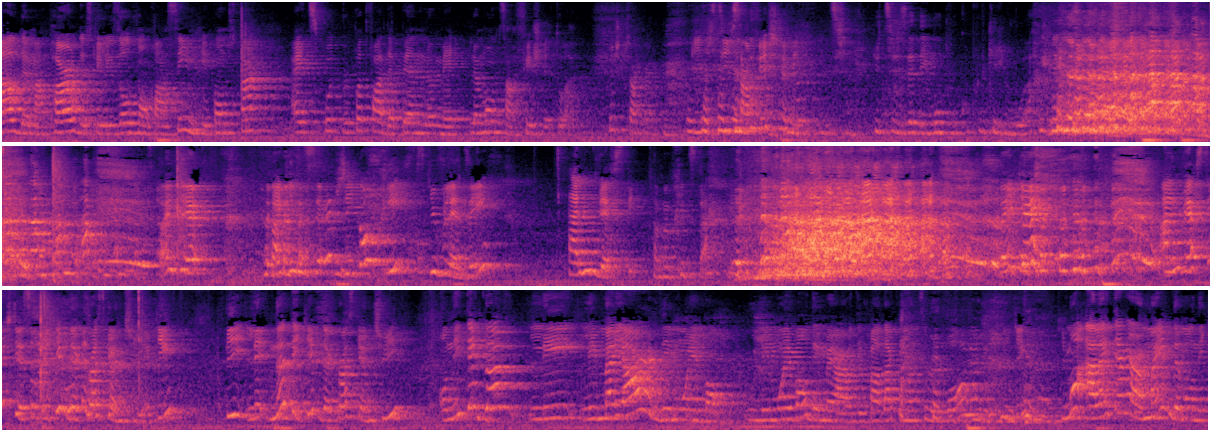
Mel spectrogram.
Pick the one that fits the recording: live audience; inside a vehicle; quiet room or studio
live audience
